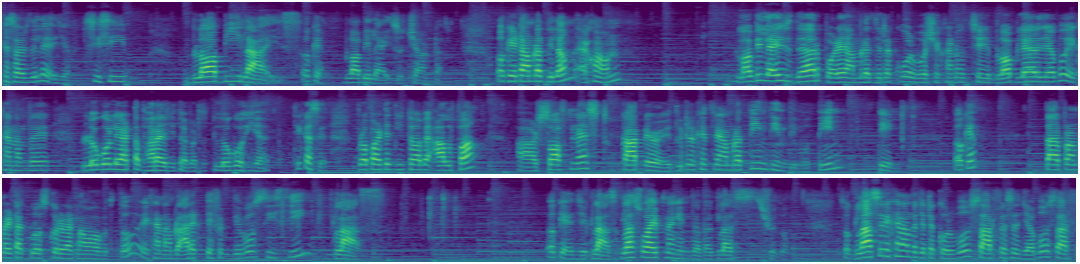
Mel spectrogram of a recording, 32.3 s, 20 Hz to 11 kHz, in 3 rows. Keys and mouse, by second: 2.6 click, 2.8 click, 5.7 click, 20.0 Return, 20.0 KP_3, 20.2 Tab, 21.5 click, 23.2 click, 24.0-26.3 typing, 28.7-29.5 typing, 29.0 click.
